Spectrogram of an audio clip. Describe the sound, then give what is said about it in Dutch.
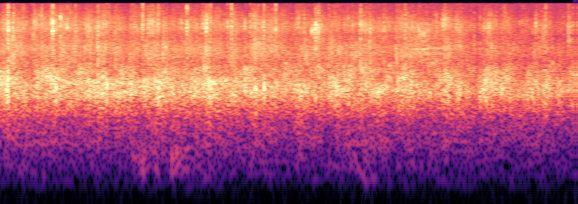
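Sustained audience applause, a dense steady wash of many hands clapping at an even loudness for several seconds, with no voices rising above it. “ik moest ook één keer een applaus lokken. Ik heb er al drie gekregen.”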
